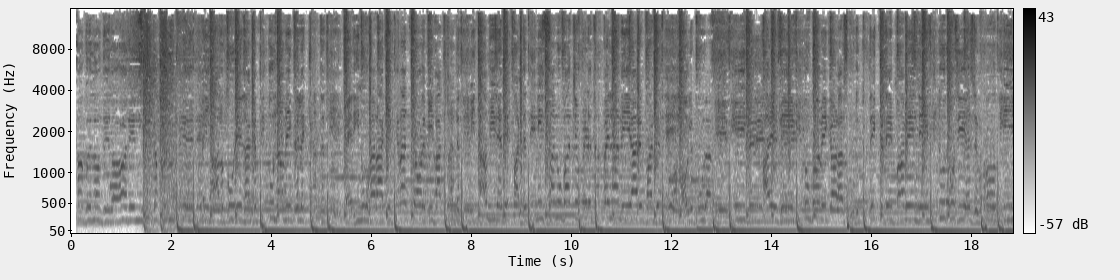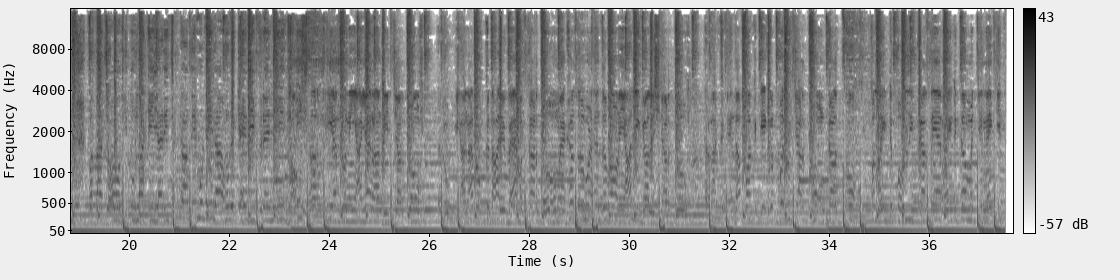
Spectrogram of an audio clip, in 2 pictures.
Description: Speed Boat In Attabad Lake Sound Effects Free Download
